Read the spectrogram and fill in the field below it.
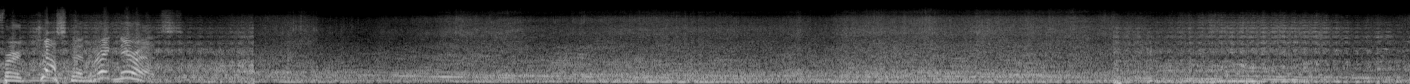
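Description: Several race car engines roar and drone as the cars speed around a track.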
